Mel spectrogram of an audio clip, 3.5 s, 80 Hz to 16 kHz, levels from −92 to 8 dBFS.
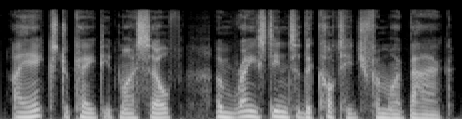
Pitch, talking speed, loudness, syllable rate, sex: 135 Hz, 190 wpm, -17 LUFS, 6.3 syllables/s, male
